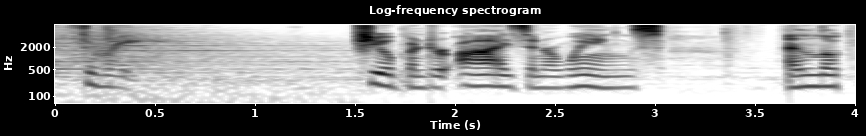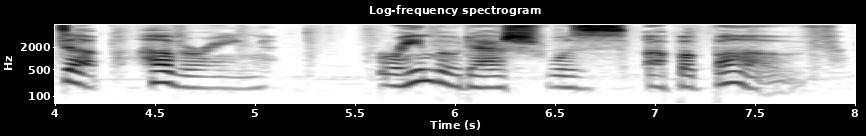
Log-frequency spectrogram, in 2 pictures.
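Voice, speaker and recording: Lowish female narrator reading a scary story, music playing under her. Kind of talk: scripted horror story narration.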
